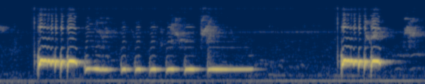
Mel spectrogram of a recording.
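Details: Local zebra dove singing vigorously while answering a rival. A rolled, fluttering opening note leads into about six short staccato coos at lower pitch and a drawn-out final coo. A second rolled opening follows. Faint steady hum.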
